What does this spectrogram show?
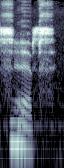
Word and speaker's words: SNP: single nucleotide polymorphisms and snv's pronounced snips and they represent one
